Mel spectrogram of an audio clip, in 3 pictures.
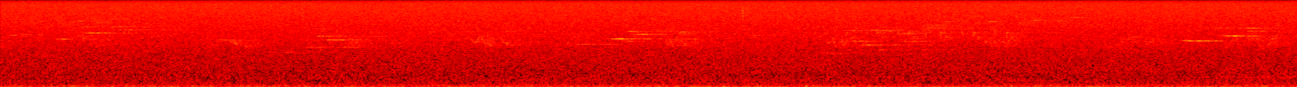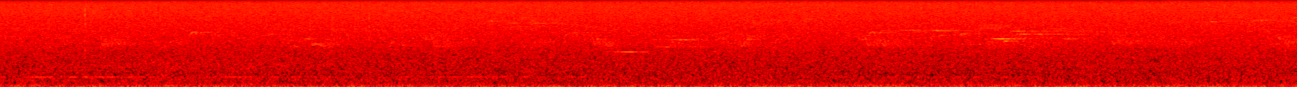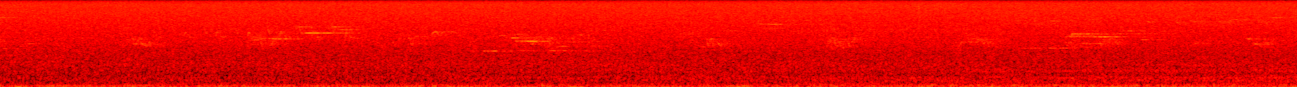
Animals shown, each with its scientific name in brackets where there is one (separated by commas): Black-throated Green Warbler (Setophaga virens), Hermit Thrush (Catharus guttatus), Red-eyed Vireo (Vireo olivaceus)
